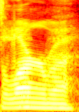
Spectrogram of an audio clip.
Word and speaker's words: Lerma: I do speak Colombian, and that's Lerma. Lerma. Look here, Lerma, listen.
